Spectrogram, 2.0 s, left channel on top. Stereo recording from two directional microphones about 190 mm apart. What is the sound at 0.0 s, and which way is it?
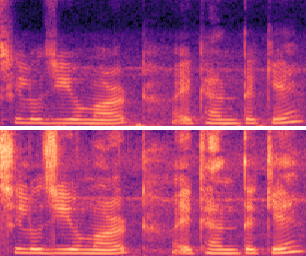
A woman's voice, 20° right (ahead or behind).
